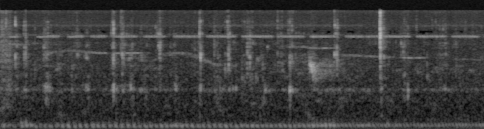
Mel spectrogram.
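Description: Faint crunching and chewing of crispy fried swamp cabbage fritters: scattered small crisp clicks over a low steady hum.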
